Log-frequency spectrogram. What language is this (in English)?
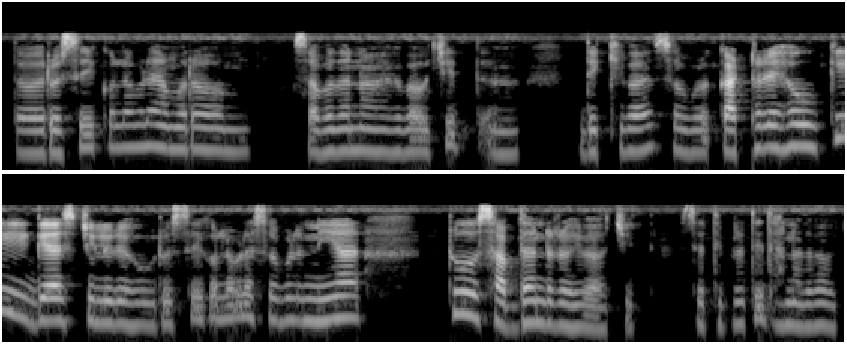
Odia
